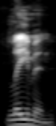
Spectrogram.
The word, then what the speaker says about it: Lehmann: let's get we're rolling how do you say your last name lman lman lemman simple yeah yeah thank you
